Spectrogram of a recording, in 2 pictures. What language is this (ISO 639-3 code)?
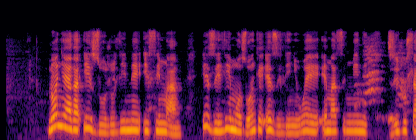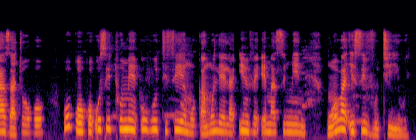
nde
